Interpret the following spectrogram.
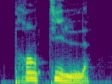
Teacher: you won't pronounce it like d to make the liaison, but you will pronounce it like t. And so you will get prend-il, okay?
